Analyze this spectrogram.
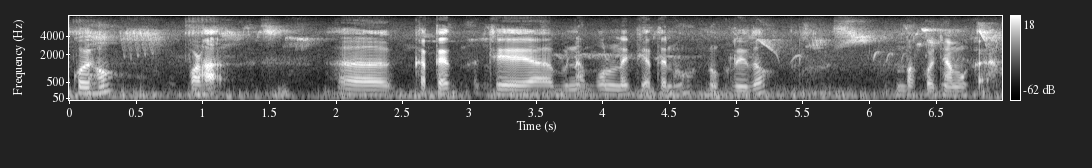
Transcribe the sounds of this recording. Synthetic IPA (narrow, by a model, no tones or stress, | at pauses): kɔjɦɔ̃paɽ̤a̰ʔ | kat̪ɛt̪̚ | t͡ʃɛbina̰ʔbɔlnɛc̪̚tijat̪ɛnhɔ̃nukɾid̪ɔ | bakɔd͡ʒamaka̰ʔ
